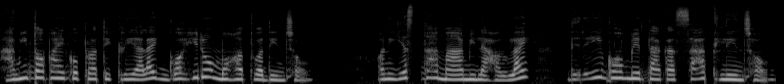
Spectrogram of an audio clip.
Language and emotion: Nepali, fearful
